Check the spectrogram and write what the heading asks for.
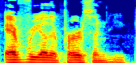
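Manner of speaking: ordinary delivery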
